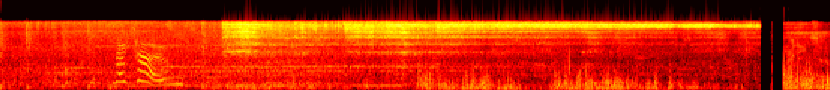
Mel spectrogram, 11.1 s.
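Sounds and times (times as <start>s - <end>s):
low train rumble: 0.0s - 10.2s
train wheels squealing: 2.9s - 10.2s.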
